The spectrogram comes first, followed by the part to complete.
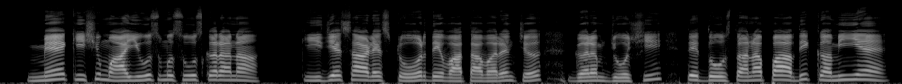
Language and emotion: Dogri, sad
